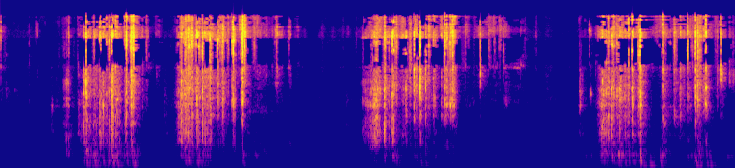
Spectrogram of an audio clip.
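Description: A utility knife blade scrapes across the flat face of a solid peach-orange bar of soap held in hand, leaving scrape marks. Four separate bursts of crisp, dry, bright rasping are heard, with brief silences between them and almost no low end.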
